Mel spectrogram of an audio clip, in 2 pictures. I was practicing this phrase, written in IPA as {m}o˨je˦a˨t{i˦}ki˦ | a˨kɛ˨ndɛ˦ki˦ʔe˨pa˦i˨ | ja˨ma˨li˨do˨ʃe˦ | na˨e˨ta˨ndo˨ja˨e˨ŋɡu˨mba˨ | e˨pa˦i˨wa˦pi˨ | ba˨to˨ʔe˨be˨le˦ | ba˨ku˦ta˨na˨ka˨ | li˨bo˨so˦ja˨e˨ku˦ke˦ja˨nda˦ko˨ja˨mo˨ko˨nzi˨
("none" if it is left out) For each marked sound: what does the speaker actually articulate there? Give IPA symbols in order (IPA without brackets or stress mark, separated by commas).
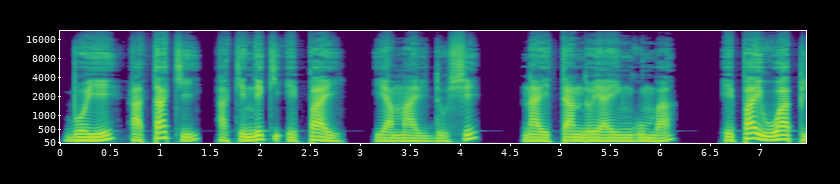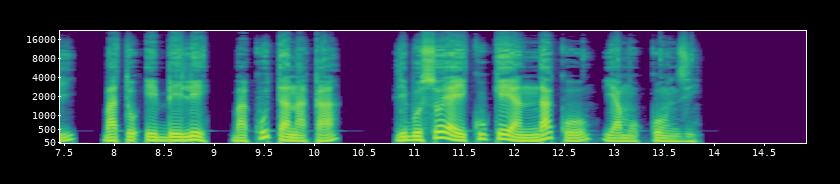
b, a˦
